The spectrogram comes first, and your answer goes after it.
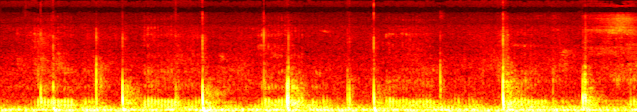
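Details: Male black-and-white domestic shorthair cat kneading, or making biscuits, while being fussed: soft, low rumbling purr in rhythmic swells about every breath, with faint clicks and rustles in a quiet room.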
